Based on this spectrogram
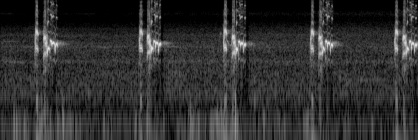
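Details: Sooty-headed bulbul giving a loud, bold call used to lure wild bulbuls: a sharp short note followed at once by a bright, descending warbled phrase, repeated about every one and a half seconds over a quiet background.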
